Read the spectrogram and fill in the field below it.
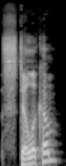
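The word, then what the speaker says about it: Steilacoom: That and NFL people, it's Stillicum. That's how you pronounce it, not Tacoma area or DuPont. He's from Stillicum.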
